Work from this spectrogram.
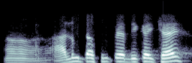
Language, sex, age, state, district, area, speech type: Maithili, male, 60+, Bihar, Samastipur, rural, conversation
